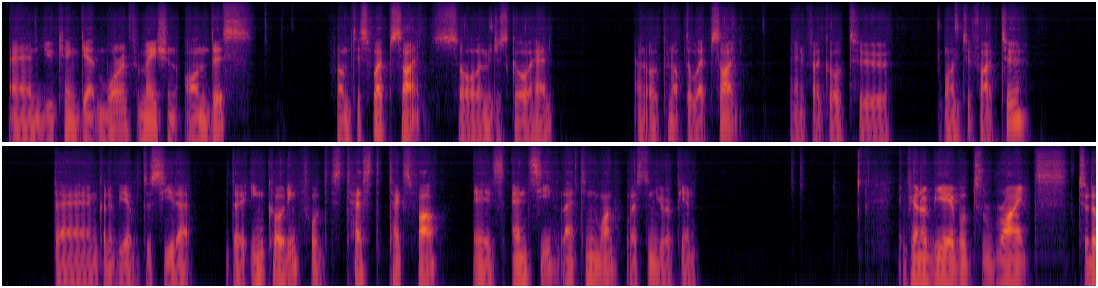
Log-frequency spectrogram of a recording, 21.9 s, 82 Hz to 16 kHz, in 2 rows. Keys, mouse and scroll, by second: 2.8 ctrl+c, 3.4 super+1, 4.5 ctrl+n, 4.6 ctrl+v, 4.8 Return, 7.2 click, 8.2 ctrl+f, 9.1-10.4 typing, 10.6-11.3 scroll down 2, 13.7 click, 20.3-21.5 scroll down 2, 21.5 click, 21.7 ctrl+c.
